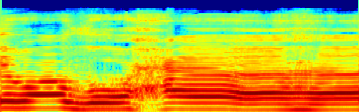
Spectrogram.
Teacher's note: वात को जल्दी पढ़ेंगे और वात को यहाँ पर मोटा यानी पुर पढ़ेंगे। हा के ऊपर खड़ा ज़बर है, हा को थोड़ा खींच कर पढ़ेंगे 1 अलिफ की मकदार।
